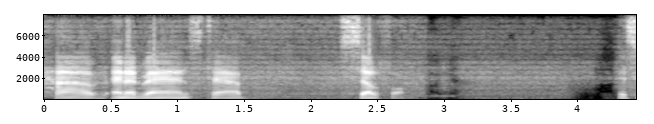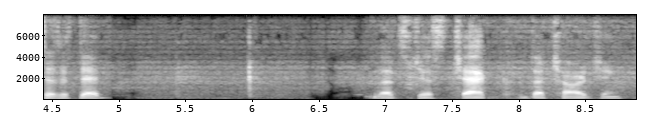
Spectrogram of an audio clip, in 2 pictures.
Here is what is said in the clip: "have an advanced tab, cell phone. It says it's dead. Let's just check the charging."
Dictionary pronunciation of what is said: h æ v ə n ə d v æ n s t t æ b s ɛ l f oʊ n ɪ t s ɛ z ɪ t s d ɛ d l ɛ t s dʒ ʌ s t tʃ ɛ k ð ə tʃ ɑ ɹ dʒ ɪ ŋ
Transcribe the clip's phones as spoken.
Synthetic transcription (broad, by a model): h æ v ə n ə d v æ n s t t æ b s ɛ l f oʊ ɪ t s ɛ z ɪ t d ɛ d l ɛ t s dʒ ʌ s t tʃ ɛ k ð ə tʃ ɑ ɹ dʒ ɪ ŋ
